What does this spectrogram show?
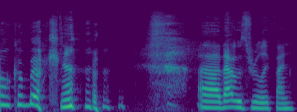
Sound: laughs

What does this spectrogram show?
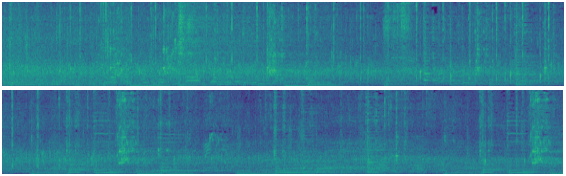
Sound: applause; ♫ Midtempo guitar music ♫

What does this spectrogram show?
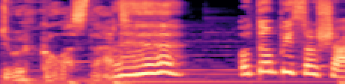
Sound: laughs

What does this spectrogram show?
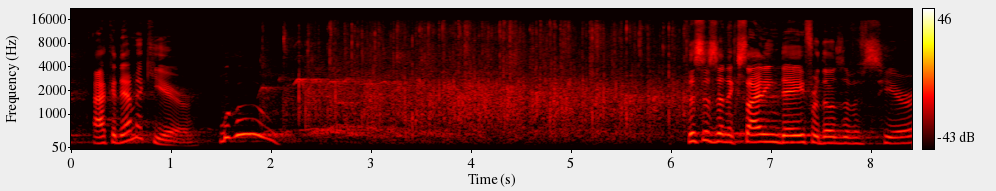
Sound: applause

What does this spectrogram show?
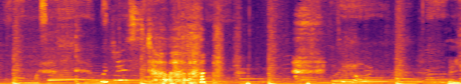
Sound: crying

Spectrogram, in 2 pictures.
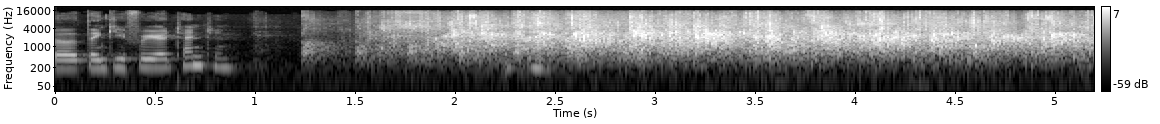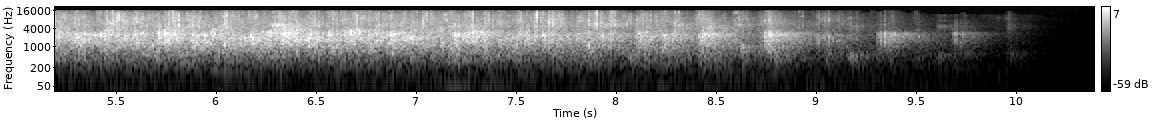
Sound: applause

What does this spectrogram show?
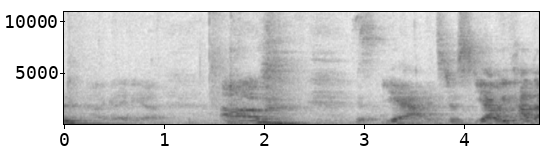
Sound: voiceover

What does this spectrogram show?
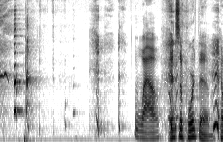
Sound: both laughing

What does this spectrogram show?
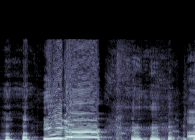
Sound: chuckle

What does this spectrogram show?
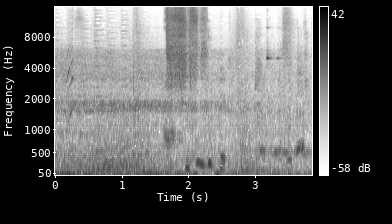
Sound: bursting laughter

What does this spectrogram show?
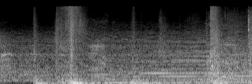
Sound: loud impact, Kyle shouts

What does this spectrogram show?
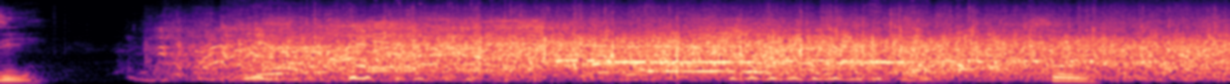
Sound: audience laughing and clapping

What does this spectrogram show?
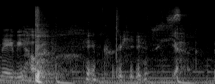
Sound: laughs

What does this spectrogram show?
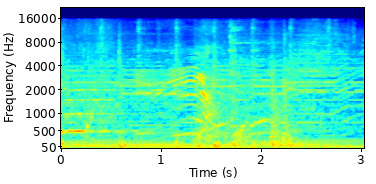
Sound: grunting

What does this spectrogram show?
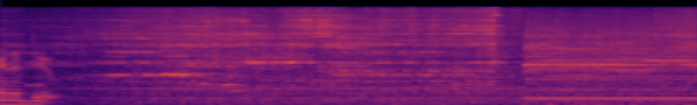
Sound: machine whirring

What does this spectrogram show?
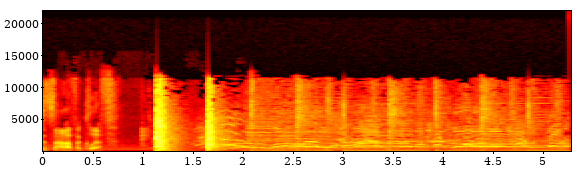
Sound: starting gun

